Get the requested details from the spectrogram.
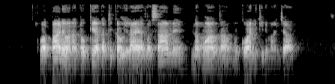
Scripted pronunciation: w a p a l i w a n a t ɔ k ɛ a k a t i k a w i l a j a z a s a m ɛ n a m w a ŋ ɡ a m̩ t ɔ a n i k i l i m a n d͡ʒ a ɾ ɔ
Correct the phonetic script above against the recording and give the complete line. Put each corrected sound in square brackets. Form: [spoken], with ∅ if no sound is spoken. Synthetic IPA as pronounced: w a p a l [ɛ] w a n a t ɔ k ɛ a k a t i k a w i l a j a z a s a m ɛ n a m w a ŋ ɡ a m̩ [k] ɔ a n i k i l i m a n d͡ʒ a ɾ ɔ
